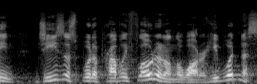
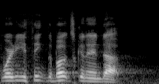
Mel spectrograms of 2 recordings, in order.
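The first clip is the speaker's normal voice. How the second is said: ordinary talk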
